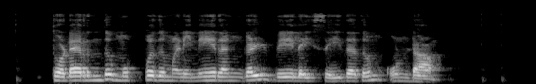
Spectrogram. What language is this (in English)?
Tamil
